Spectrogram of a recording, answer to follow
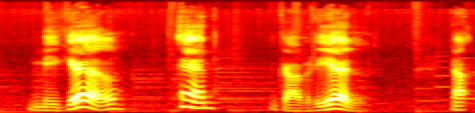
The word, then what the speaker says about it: Gabriel: are pronounced miguel and gabriel now make sure to combine the two sounds of brie and l into one sound with the emphasis on the l gabriel got it let's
